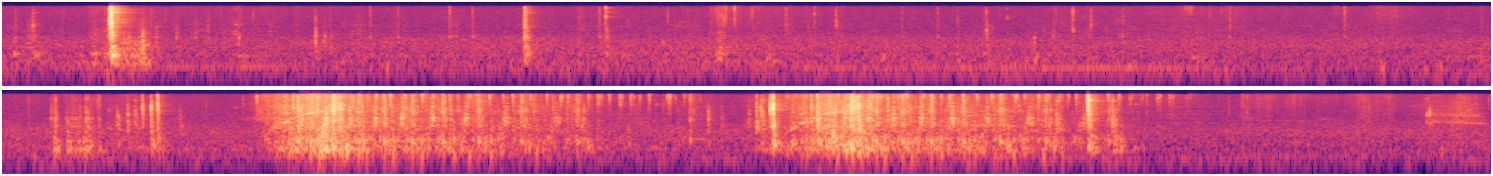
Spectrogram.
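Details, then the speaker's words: Mower: two quick rope pulls whir and die without firing; weak, kinked, taped safety brake cable not opening the linkage fully, ignition stays grounded; cable needs replacing. "so weak cable i see a kink here and somebody's got it taped up here so what happens you depress the bar it's not pulling the safety linkage open all the way"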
